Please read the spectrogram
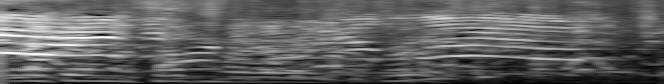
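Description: Excited children's voices calling out and chattering over one another, high-pitched, with adult voices mixed in.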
